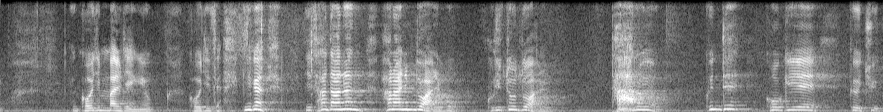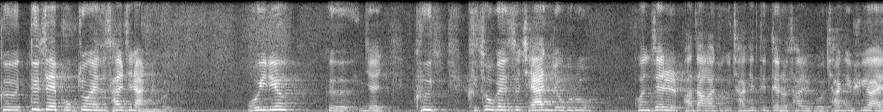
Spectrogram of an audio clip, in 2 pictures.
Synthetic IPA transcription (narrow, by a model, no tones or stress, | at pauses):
kʌd͡ʑimːaɭd͡ʑeŋijo | kʌd͡ʑisʰakɯɲik͈an | isʰadanɯnhanaɲimdoaɭɡo | kɯɾistodoa̰ɭɡo | taɾojo | kɯnde̞ | kʌɡie̞ | kɯt͡ɕkɯt͈ɯsʰe̞pok̚t͡ɕ͈oŋɦe̞sʰʌsʰaʎd͡ʑinanːɯnɡʌd͡ʑi | oiɾjʌkɯind͡ʑe̞ | kɯkɯsʰoɡe̞sʰʌt͡ɕe̞ɦand͡ʑʌɡɯɾo | kwʌnsʰe̞ɾɯɭpadaɣad͡ʑuɡot͡ɕaɡit͈ɯt͈e̞ɾosʰaɭɡot͡ɕaɡiɸɥiɦa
